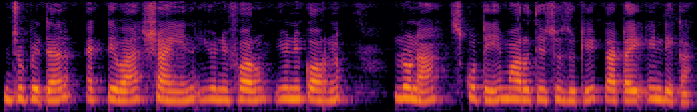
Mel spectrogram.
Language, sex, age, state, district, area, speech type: Marathi, female, 45-60, Maharashtra, Osmanabad, rural, spontaneous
